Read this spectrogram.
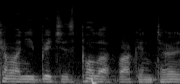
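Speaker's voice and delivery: put-on Russian accent. Commentating on a bike race, voicing Sagan in a Russian accent. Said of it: "in his best Russian accent".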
